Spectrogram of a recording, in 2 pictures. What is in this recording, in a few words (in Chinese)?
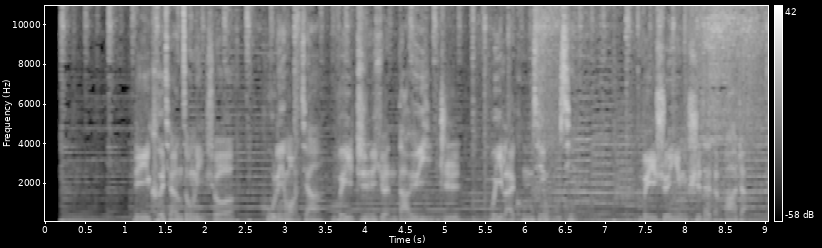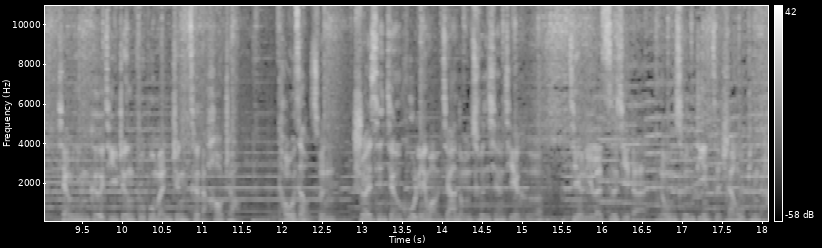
男 政府建设; 盐城市头灶村电商服务中心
